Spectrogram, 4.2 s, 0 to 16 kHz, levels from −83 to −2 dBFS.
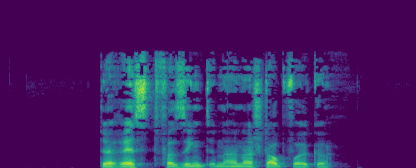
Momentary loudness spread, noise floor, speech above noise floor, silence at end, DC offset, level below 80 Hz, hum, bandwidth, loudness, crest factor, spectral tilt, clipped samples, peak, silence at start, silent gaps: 14 LU; -79 dBFS; 58 dB; 0.85 s; under 0.1%; -54 dBFS; none; 11.5 kHz; -19 LUFS; 22 dB; -2.5 dB/octave; under 0.1%; 0 dBFS; 1 s; none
